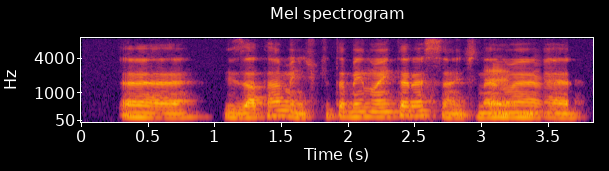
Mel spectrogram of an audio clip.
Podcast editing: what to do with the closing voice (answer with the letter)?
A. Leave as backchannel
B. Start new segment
A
